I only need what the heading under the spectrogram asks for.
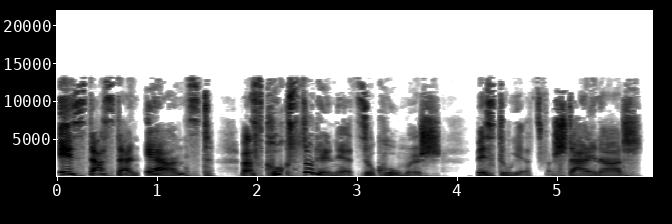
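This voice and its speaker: Small teasing demon girl, voiced by a woman; slow and dry, close to the mic. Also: high voice, expressive, a little mellow, dry recording. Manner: teasing, sarcastic. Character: small, cheeky young female demon.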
